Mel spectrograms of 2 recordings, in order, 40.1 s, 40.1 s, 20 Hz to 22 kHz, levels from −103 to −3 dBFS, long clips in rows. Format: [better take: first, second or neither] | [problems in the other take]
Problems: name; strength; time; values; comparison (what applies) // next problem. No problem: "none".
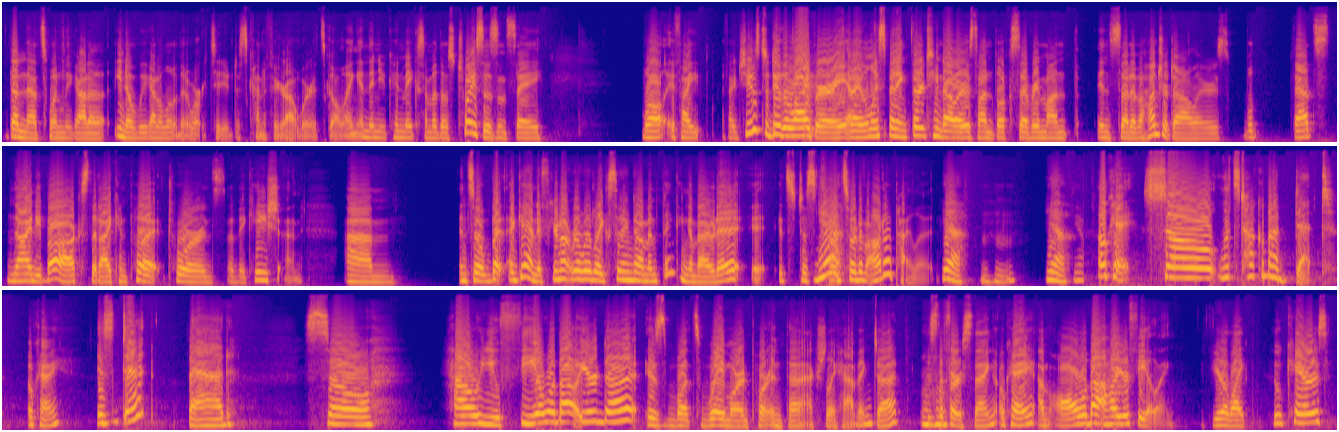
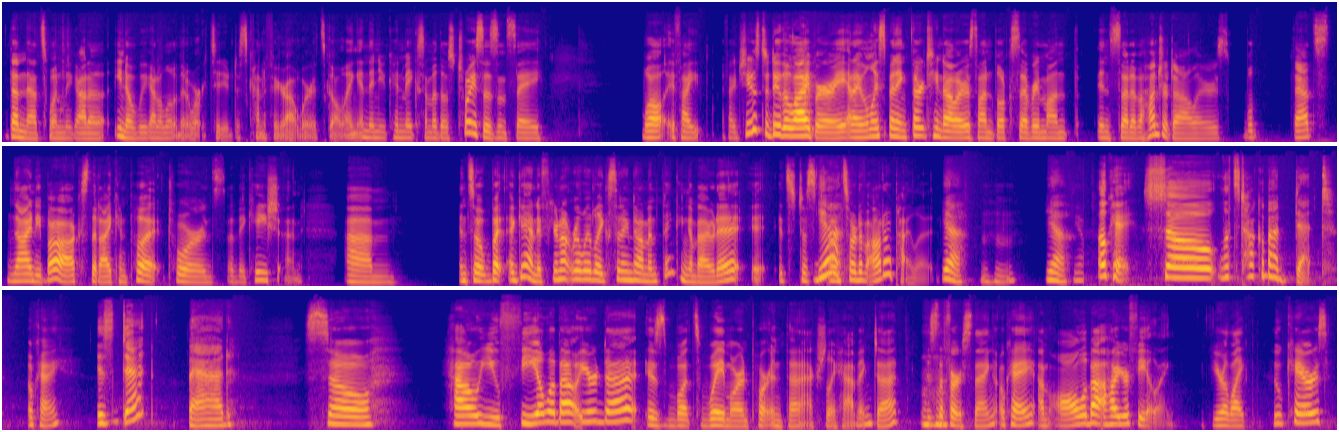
second | distortion; heavy; 7 dB below the speech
